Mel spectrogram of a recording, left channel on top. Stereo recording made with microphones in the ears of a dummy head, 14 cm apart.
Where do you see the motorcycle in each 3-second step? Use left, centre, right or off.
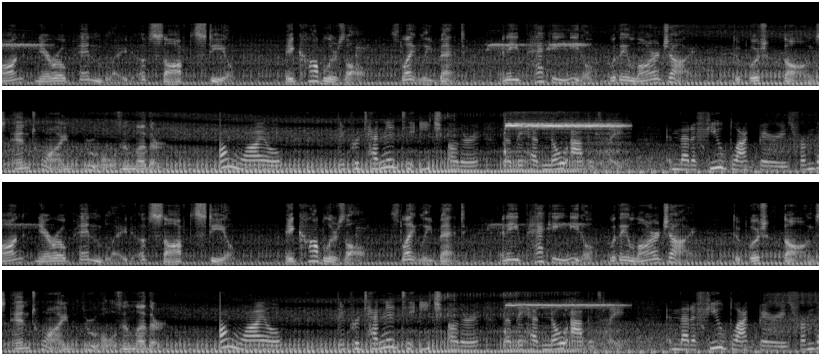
left, left, left, left, right, right.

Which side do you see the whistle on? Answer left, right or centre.
left.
